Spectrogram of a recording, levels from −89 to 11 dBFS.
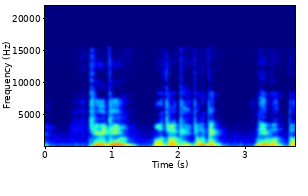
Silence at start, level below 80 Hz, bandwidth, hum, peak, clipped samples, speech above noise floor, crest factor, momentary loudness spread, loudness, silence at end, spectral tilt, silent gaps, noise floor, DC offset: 0.65 s; -62 dBFS; 8.4 kHz; none; -6 dBFS; under 0.1%; 46 dB; 16 dB; 16 LU; -20 LUFS; 0 s; -8.5 dB/octave; none; -64 dBFS; under 0.1%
